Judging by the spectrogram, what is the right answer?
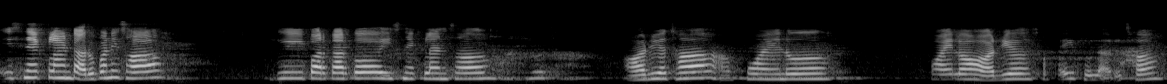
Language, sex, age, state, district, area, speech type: Nepali, female, 45-60, West Bengal, Jalpaiguri, urban, spontaneous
